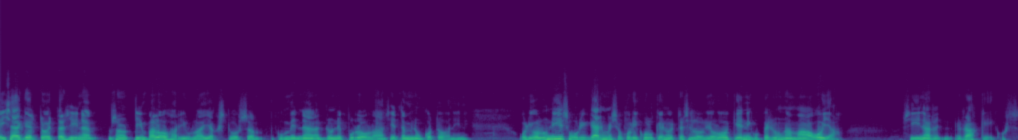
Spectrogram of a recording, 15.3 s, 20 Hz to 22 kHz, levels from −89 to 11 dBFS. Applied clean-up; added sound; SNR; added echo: none; none; none; none.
